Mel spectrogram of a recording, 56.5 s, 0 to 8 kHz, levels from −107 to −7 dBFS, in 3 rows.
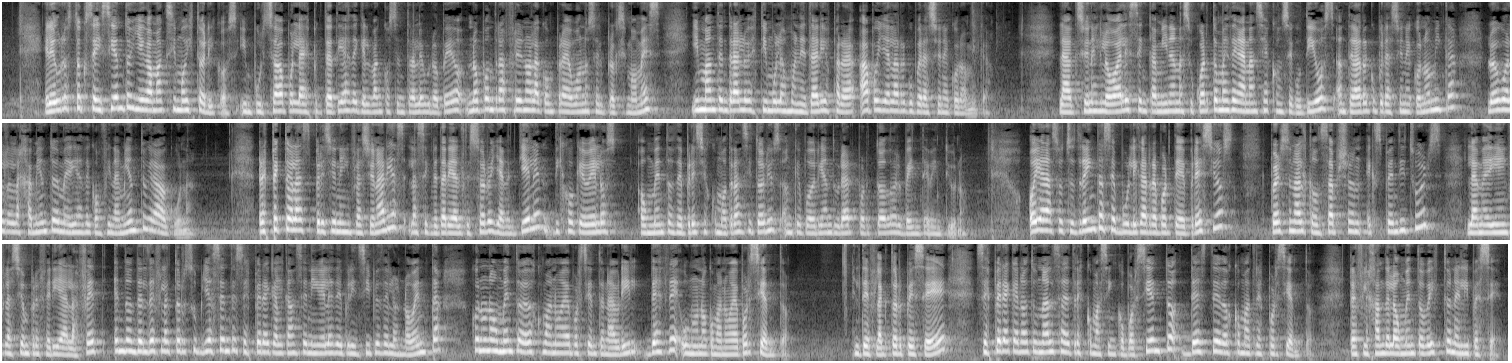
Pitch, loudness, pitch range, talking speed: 220 Hz, -19 LUFS, 200-245 Hz, 165 wpm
